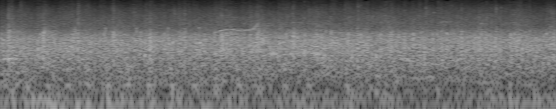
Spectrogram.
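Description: Concert hall audience applauding steadily, a dense clapping that does not let up. About two seconds in there is a short high tone that rises and wavers.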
